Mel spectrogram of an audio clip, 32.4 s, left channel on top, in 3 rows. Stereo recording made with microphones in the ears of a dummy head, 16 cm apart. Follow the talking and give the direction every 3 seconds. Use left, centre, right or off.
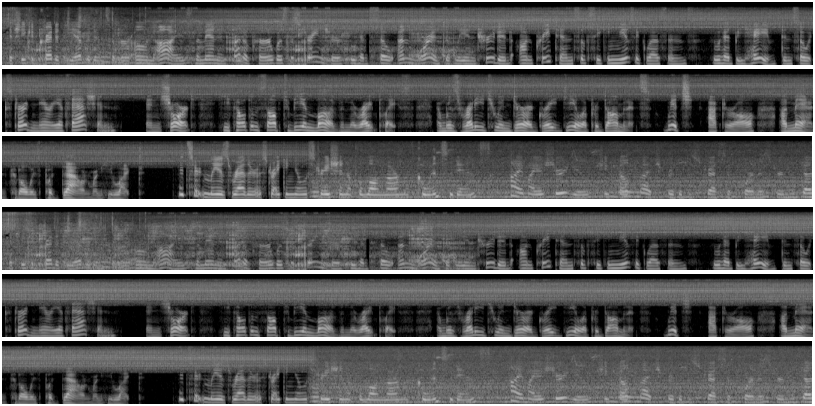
left, left, left, left, left, left, left, left, left, right, right.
